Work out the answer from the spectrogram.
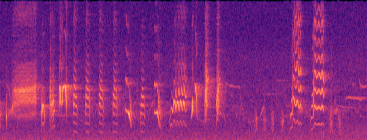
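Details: Russian marsh warbler song, loud and varied: a high whistled opening, then rapid sharp chips and buzzy trills, a brief pause, and a few final clipped phrases.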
